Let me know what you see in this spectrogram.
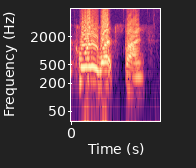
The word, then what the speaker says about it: Cory Wettstein: Cory Wettstein.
